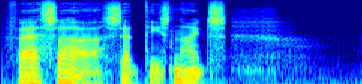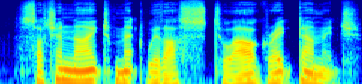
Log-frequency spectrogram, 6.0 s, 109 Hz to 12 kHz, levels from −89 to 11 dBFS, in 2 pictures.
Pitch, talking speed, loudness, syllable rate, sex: 95 Hz, 150 wpm, -21 LUFS, 3.9 syllables/s, male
